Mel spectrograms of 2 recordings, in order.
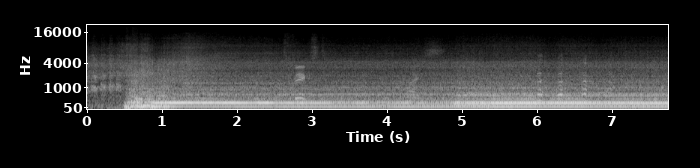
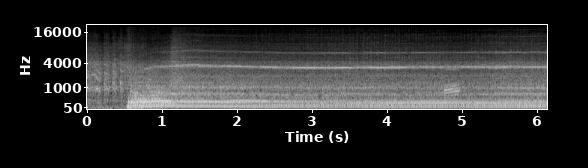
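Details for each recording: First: Ferrari 360 Spider started after replacing intake manifold gaskets to cure a loudly whistling vacuum leak: fires quickly, steady even idle with slight rev rise, no whistle or hiss; normal idle. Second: Ferrari 360 Spider at idle: a steady high-pitched whistle over the idle from an intake vacuum leak at the front of the engine. An injector O-ring or intake manifold base gasket is suspected; the intake gaskets were ultimately replaced.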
